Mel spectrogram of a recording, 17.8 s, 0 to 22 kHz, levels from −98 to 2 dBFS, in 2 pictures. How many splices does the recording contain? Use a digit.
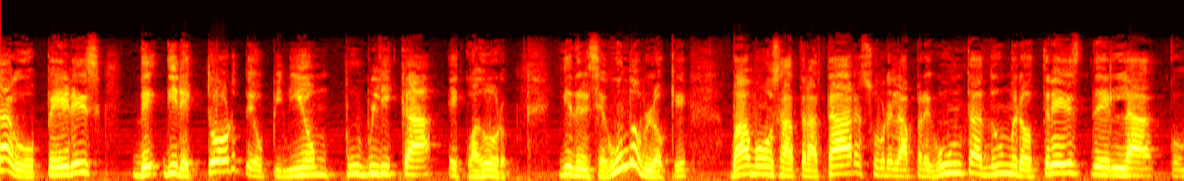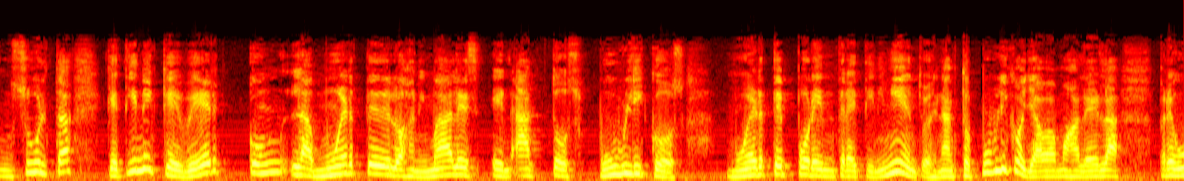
1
